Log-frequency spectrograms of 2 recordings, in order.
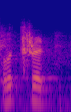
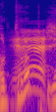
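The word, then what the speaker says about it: Uttrup: I just want to give a shout out to Anna Mears on the coverage for the way she pronounces Cecily Uhtred Ludwig. – With the roll, the little Utrup.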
